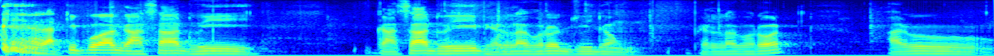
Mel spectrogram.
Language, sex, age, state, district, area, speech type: Assamese, male, 60+, Assam, Barpeta, rural, spontaneous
